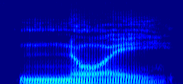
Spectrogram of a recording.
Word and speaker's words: Neu: And I had moved to Germany and then renamed it NeuBite because Neu, N-E-U is how you say new in Mhm.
